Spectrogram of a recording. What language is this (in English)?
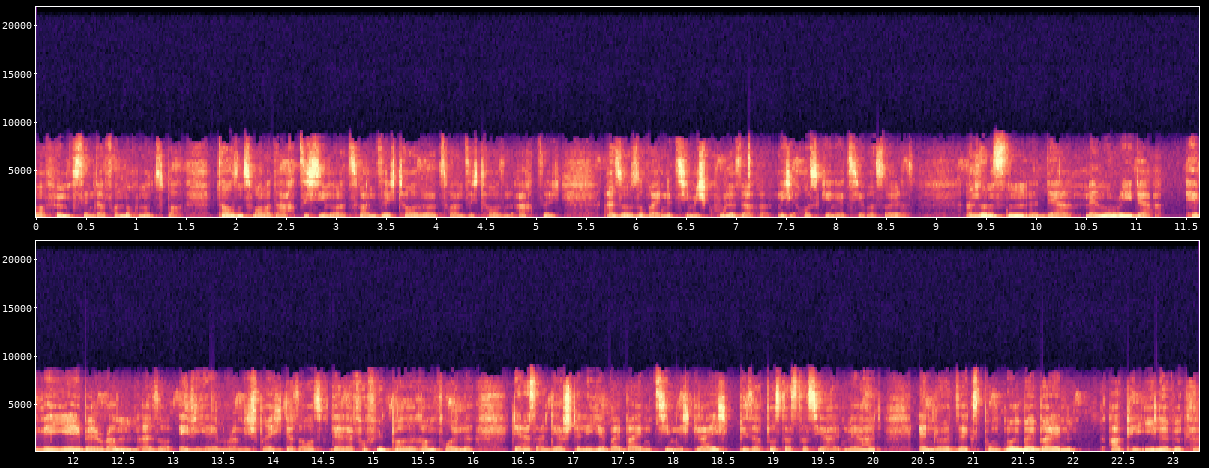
German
